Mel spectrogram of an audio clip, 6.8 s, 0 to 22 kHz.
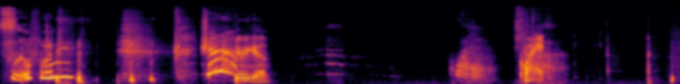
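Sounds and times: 
speech: 0.0s - 2.8s, 4.6s - 5.6s
cat meowing: 3.0s - 5.7s.

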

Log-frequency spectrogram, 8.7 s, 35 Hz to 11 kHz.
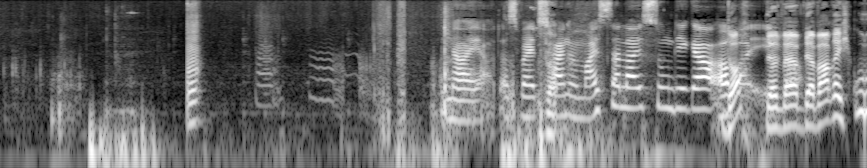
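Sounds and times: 
loud low rumbling fart against the microphone: 1.9s - 4.2s
speech: 4.5s - 8.6s.

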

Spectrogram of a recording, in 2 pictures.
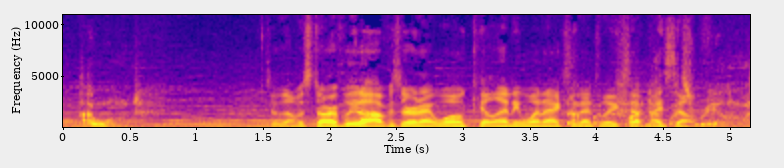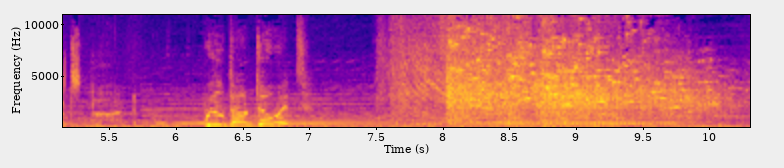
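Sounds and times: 
speech: 0.2s - 0.6s, 1.6s - 5.4s, 6.9s - 7.2s
glass shattering with shards tinkling: 7.5s - 10.3s.

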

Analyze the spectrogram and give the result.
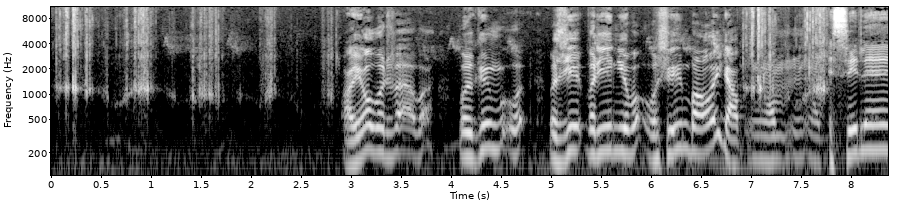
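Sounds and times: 
chewing crunchy muesli from a bowl: 0.0s - 4.1s, 6.7s - 8.2s
speech: 2.9s - 8.3s.

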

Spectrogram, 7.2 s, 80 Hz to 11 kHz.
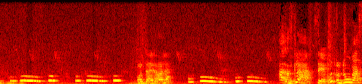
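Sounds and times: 
child imitating owl hoots with the mouth: 0.0s - 2.6s, 3.7s - 5.5s
speech: 2.8s - 3.5s, 5.6s - 7.2s.

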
